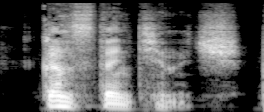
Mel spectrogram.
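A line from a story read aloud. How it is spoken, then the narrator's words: Soft request. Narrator (Russian): попросил мягко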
